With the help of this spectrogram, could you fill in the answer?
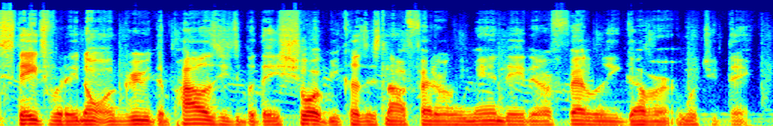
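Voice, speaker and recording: Over music in the background, a man talks in a fairly low voice. His intonation is monotone and flat. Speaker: live stream show host. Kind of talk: live panel discussion. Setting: live stream with chat. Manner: fast.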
